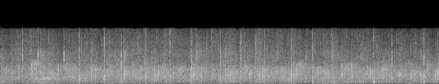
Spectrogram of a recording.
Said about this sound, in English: I think we should salute the judges for choosing such good people. We applaud the judges.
